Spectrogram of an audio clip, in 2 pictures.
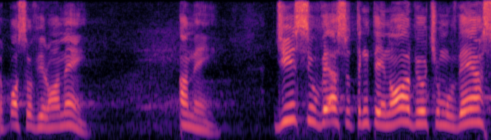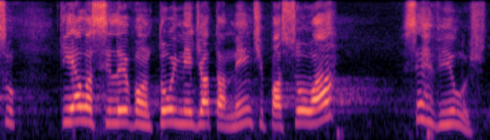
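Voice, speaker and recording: A man's voice: extremely high pitch, a bit bright. A man preaching a sermon as pastor, emphatic and full of rhetorical questions to the congregation. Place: church hall. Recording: long church reverb.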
